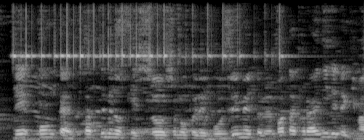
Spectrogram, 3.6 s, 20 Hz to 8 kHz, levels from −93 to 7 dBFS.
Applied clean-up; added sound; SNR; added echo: classical method WPE with log-MMSE.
